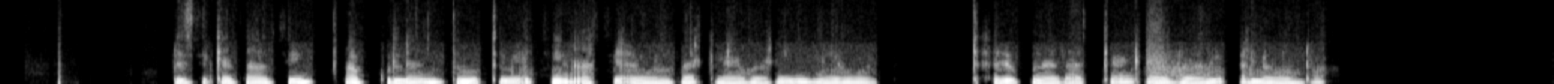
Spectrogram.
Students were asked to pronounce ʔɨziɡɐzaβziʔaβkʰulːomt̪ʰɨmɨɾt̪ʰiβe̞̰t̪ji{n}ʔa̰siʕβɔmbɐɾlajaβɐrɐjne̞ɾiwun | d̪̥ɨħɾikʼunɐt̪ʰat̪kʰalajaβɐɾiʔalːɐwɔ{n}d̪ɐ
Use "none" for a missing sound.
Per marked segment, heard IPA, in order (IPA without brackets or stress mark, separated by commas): n, n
